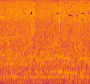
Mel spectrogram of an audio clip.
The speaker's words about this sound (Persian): سنجاقکام دارن بال میزنن. تو هم صداشون رو میشنوی؟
